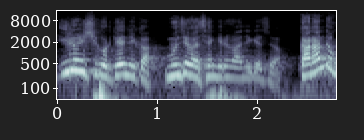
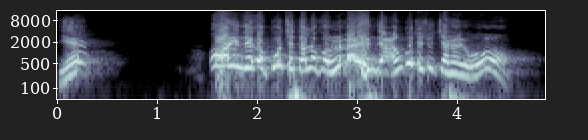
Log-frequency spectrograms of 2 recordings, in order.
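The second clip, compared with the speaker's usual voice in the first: higher and louder, a hurt protest; a pastor answering God, upset and indignant; indignant retort; 9 semitones higher, 9 dB louder than usual. Retold or imitated. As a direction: talk back to God in a huff. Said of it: "화딱지가 나가지고 반박이 생기더래요".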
